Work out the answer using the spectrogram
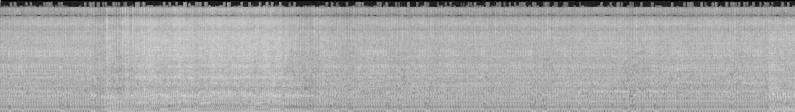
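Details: Briggs and Stratton tiller engine with new China-made carburetor, spark plug, air filter and fuel line, idle screw adjusted: single-cylinder chugs at a fast fairly steady beat, picking up briefly then settling; runs cleanly, healthy.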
